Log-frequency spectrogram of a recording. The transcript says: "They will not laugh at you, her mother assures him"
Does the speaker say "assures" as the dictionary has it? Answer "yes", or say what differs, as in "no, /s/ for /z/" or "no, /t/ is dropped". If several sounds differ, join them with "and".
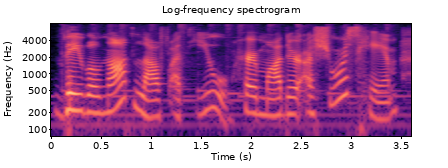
no, /s/ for /z/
